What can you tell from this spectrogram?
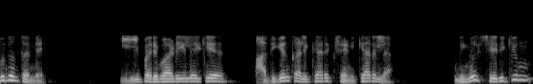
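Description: Throughout, the speech carries G.729 codec damage that is plainly audible. Nothing above 4 kHz survives, and the sound is rough and slightly synthetic because it is rebuilt from a vocal tract filter, a pitch predictor and sparse pulses, consistent with an 8 kbit/s G.729A encoder.

From 1.98 to 2.04 s, VoIP packet loss is concealed by the speech codec. About 30 ms of audio is missing, which points to three lost 10 ms frames. The decoder repeats its last pitch and filter at falling gain, so the sound smears into a brief buzzy tone or coloured noise that fades, and the voice stays weak or distorted for a while after the packets return.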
